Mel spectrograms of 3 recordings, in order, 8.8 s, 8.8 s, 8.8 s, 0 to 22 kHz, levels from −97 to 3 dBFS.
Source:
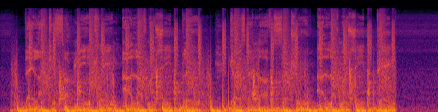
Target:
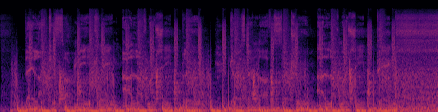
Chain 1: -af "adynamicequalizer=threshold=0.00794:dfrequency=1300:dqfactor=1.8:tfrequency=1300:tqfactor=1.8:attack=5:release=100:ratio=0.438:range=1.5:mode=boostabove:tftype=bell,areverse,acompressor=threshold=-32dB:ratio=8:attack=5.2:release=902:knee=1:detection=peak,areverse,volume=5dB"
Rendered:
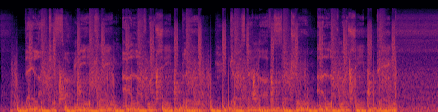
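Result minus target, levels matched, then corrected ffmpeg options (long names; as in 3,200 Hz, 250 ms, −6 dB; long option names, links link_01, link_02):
downward compressor: peak gain reduction −10 dB
-af "adynamicequalizer=threshold=0.00794:dfrequency=1300:dqfactor=1.8:tfrequency=1300:tqfactor=1.8:attack=5:release=100:ratio=0.438:range=1.5:mode=boostabove:tftype=bell,areverse,acompressor=threshold=-43.5dB:ratio=8:attack=5.2:release=902:knee=1:detection=peak,areverse,volume=5dB"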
